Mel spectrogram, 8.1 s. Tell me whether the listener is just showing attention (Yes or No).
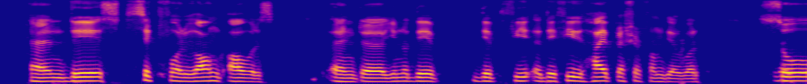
Yes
